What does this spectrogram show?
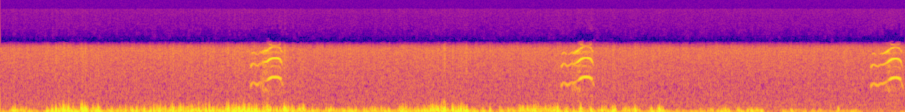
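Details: Tawny owl pair calling to each other at the nest during a nest check: three short, hoarse, rising-then-falling calls spaced about three seconds apart, over a steady low rumble of wind or handling noise.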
